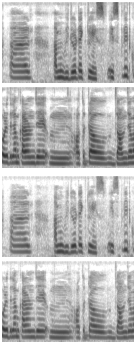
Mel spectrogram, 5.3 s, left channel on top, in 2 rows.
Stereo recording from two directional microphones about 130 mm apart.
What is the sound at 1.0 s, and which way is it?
Speech, 20° left (ahead or behind).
